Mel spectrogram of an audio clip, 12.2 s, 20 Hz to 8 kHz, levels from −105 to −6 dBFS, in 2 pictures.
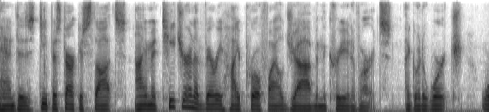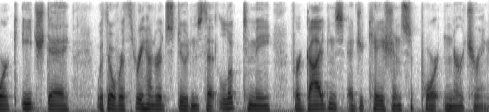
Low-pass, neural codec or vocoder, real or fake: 7.2 kHz; none; real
